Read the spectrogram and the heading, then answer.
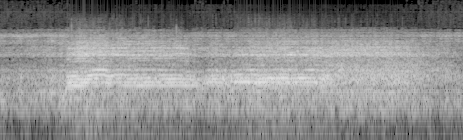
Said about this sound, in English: Be on the lookout for a runaway locomotive, just torn loose from the railroad exhibit at the World's Fair. It is now believed to be on the New York Central tracks, heading north toward Albany. No engineer is in the cab.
